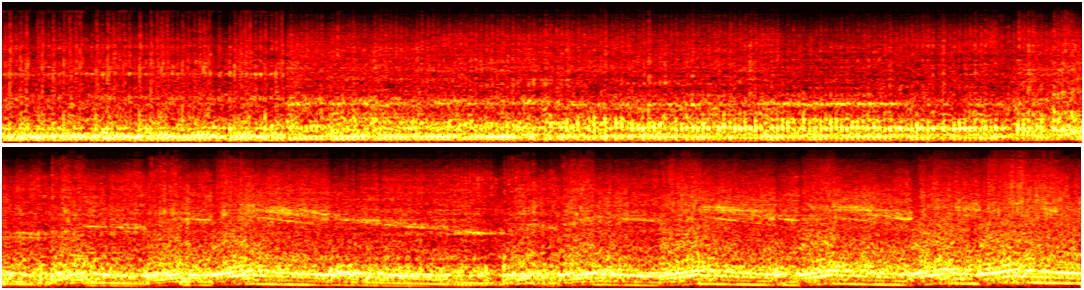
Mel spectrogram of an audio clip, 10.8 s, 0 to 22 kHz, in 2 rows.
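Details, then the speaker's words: Mitsubishi Evo 8 being restored, warm engine: loud, deep exhaust at a steady idle, then clean rising and falling revs with no misfire or knock. No leaks are seen, and the earlier coolant leak is resolved. Normal revving. "yeah that sounds loud but it sounds cool I like it"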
